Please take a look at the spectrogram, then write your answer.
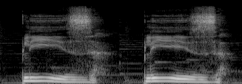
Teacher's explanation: las vocales e y a de en medio se pronuncian como una I larga y el sonido del final es el de la S vibrante como si fuera una Z inglesa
